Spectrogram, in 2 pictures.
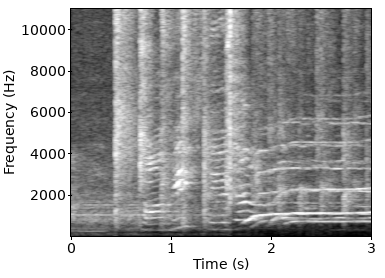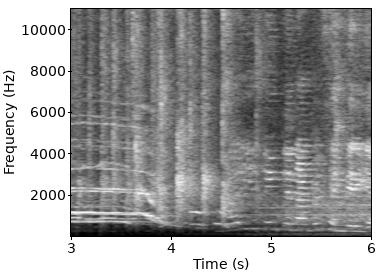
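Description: Hand clapping, with a high, drawn-out cheer held for about two seconds in the middle, then talking near the end.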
